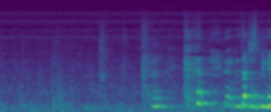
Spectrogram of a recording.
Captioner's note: laughing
